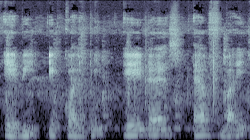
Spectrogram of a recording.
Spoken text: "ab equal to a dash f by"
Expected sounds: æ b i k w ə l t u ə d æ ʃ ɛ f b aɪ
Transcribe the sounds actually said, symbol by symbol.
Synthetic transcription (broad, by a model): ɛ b i k w ə l t u ə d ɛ s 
